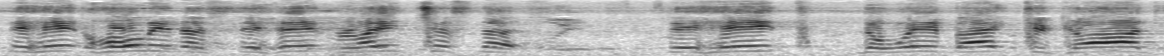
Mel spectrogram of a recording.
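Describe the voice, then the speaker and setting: Captured from afar by a camera, an older street preacher speaks slowly with an extremely high, steady voice. He holds a mic connected to a speaker in a market square, preaching fervently and repeating himself in the open air.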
